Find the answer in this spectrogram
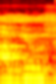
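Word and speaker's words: abuse: यहाँ पे ध्यान दीजिएगा, इसका जो प्रोनाउंसिएशन है एज अ नाउन, जब इसको हम प्रोनाउंसिएट करते हैं तो इसका उच्चारण जो आता है अब्यूज होता है। अब्यूज, स, इसको स वाला आएगा, अब्यूज। बट एज a verb जब इसको हम पढ़ेंगे एज अ वर्ब, तो ये अब्यूज हो जाएगा, ज आ जाएगा, स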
